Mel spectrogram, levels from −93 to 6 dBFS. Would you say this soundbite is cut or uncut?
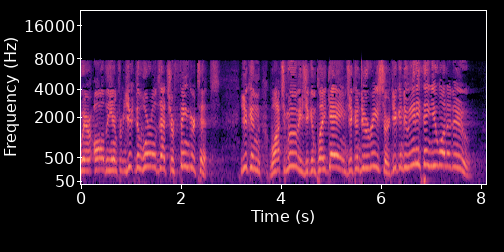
cut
